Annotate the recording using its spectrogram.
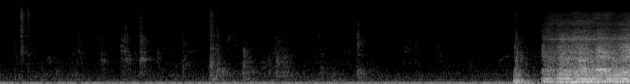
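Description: Low room hum with scattered faint clicks, then, about five seconds in, a video's soundtrack starts abruptly and loudly over the room speakers: music with voices.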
